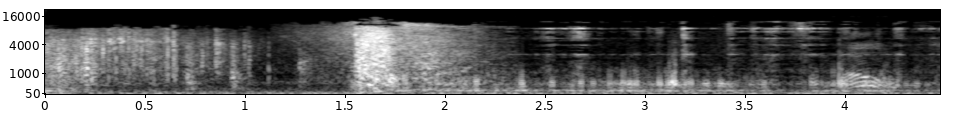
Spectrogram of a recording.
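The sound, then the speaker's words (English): Bowls, including a candy bowl, get knocked over and break in one sudden, loud shattering crash, followed by a faint clatter of pieces over a steady noisy background. “Knocking bowls over. The candy bowl.”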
